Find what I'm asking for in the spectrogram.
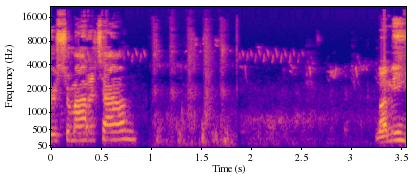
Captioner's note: only the old lady claps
